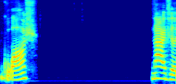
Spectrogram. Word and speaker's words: gouache: Gushaw, how do you pronounce it? Gouache. The Oh my god, I'm like butchering this dude. China will never give me citizenship. Guawa.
